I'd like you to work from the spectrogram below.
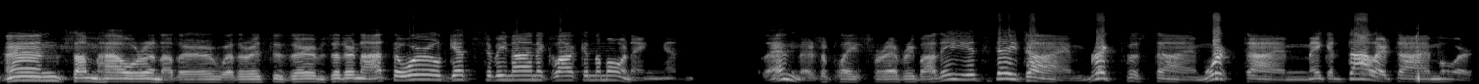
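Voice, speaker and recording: A man performs a world-weary radio-play detective with a bright, forceful voice. He tells his case dramatically, in terse hardboiled lines that turn poetic and moody, like a 1950s noir broadcast. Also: mid-range voice, sing-song, a little slow, creaky, full character voice, poor audio. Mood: brooding, poetic.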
